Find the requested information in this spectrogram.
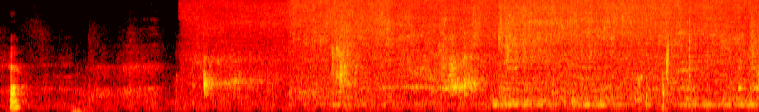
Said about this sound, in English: You're doing dishes during our video?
